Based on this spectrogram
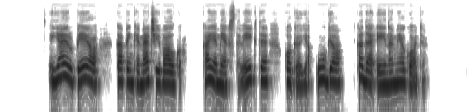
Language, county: Lithuanian, Panevėžys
